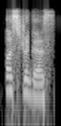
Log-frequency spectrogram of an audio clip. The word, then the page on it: Ostrogoth: Indian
